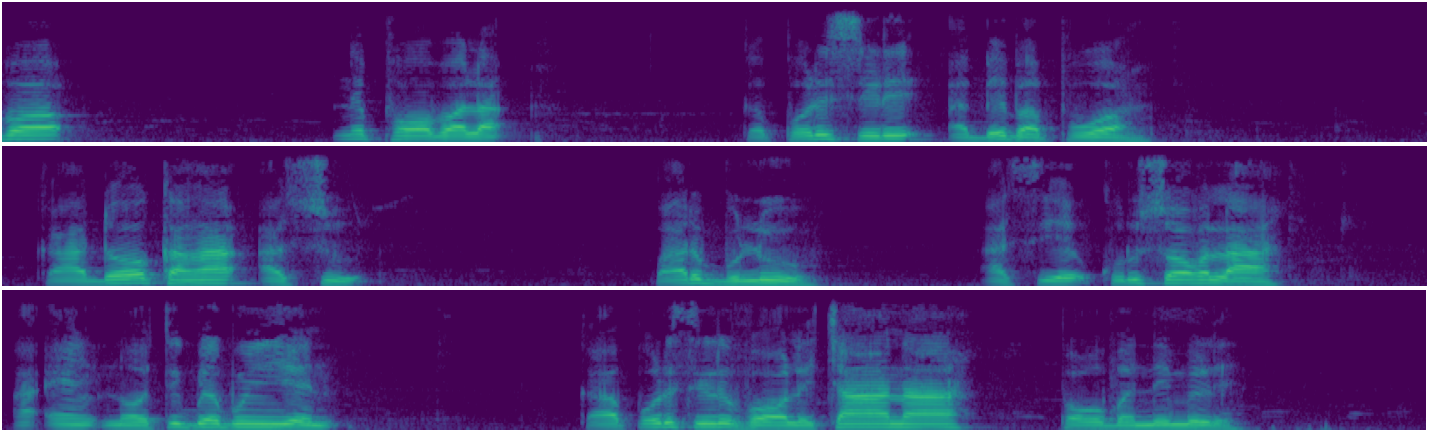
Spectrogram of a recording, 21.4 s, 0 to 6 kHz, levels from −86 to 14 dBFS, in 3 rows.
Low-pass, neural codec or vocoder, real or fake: 5.4 kHz; none; real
